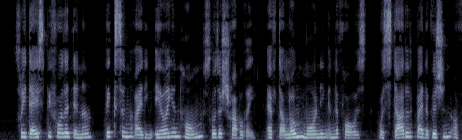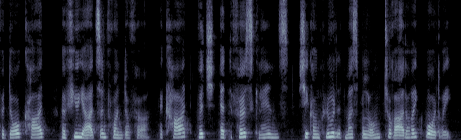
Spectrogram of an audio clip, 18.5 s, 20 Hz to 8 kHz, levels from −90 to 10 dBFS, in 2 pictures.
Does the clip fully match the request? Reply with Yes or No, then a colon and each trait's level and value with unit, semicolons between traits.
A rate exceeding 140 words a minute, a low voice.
No: average, 160 wpm; high, 195 Hz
